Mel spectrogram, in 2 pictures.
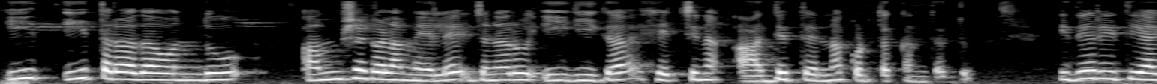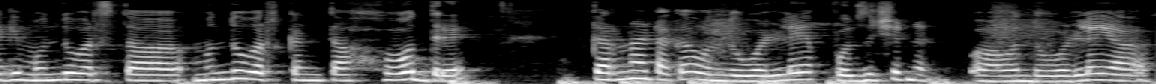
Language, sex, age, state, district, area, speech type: Kannada, female, 18-30, Karnataka, Chitradurga, urban, spontaneous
